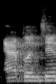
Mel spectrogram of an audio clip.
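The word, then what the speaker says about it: Aplington: Applington, is that how you say it?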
